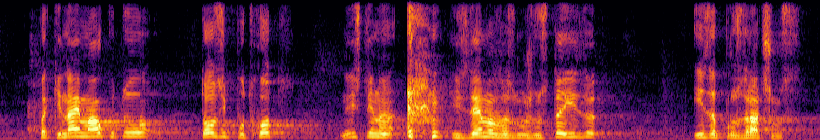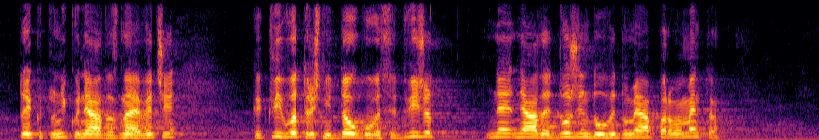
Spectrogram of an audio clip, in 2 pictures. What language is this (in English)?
Bulgarian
